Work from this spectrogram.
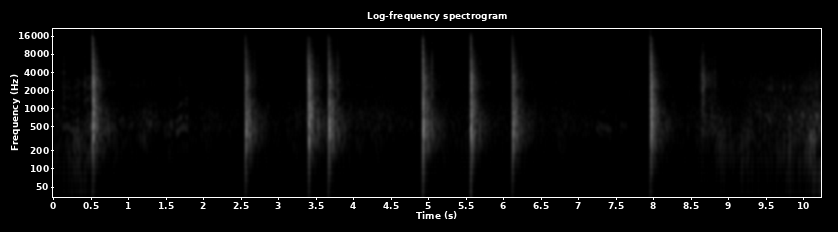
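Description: Gunshots from a 1911 pistol and an M4 rifle at an outdoor canyon shooting range: eight or nine sharp, loud reports spaced irregularly over several seconds, with quiet gaps and faint voices between them.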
